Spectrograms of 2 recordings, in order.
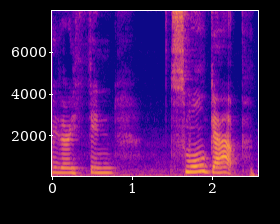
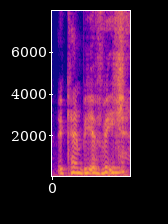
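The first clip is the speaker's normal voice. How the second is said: laughing; 7 dB louder than usual. Real, not acted. Laughs at her own stretch.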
